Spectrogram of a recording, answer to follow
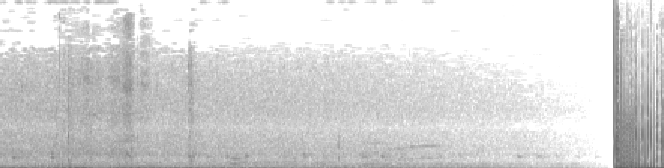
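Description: Faint room tone with a low steady hum, fading out to silence near the end.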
